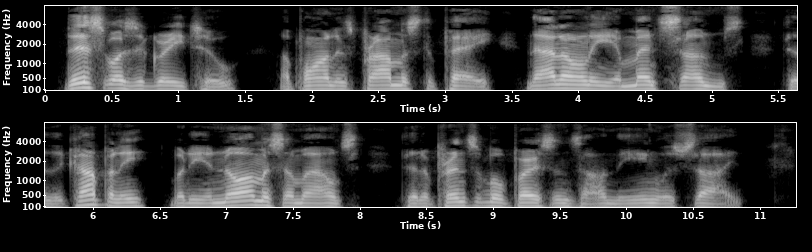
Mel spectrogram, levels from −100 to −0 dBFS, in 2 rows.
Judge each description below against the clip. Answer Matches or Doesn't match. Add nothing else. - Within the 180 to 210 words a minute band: Doesn't match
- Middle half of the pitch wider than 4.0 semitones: Doesn't match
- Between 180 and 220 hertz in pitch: Doesn't match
